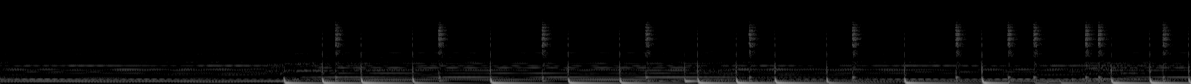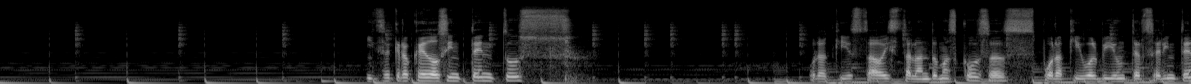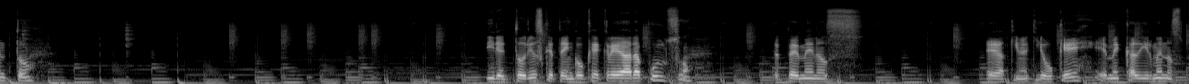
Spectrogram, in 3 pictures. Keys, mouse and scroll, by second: 0.7-1.8 scroll down 1, 5.1-5.6 scroll down 1, 5.9-6.4 scroll down 1, 6.4-8.6 scroll down 1, 8.6-9.2 scroll down 1, 9.2-9.8 scroll down 1, 9.8-12.2 scroll down 1, 12.2-13.5 scroll down 1, 13.5-14.8 scroll down 2, 14.8-15.6 scroll down 1, 15.6-16.3 scroll down 1, 20.3-21.0 scroll down 1, 21.0-23.5 scroll down 1, 23.5-24.1 scroll down 1, 24.1-25.2 scroll down 1, 25.3-26.3 scroll down 2, 26.3-27.3 scroll down 1, 27.3-27.9 scroll up 2, 27.9-35.7 scroll up 1.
